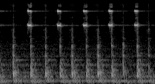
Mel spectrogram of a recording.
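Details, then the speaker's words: 2005 Land Rover LR3 rear brake caliper, partly compressed and rocked by hand; sharp high squeak about four per second, caliper moves freely but squeaks, owner suspects dry pins binding for lack of lube. "i don't know if you guys can hear the squeaking it is free but it's tweaking so i'm assuming it could be binding up on that if it had lube in there"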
